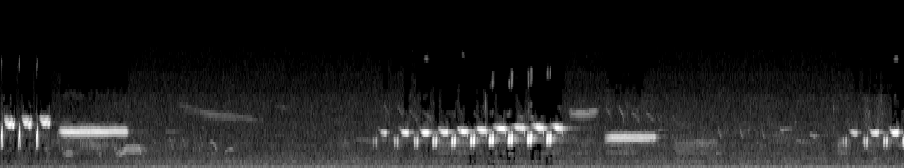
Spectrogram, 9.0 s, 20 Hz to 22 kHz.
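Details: Town-dwelling Yellowhammer recorded in Wittlich in 2019, repeating its song: brisk trains of high, buzzy repeated notes each capped by a long steady drawn-out note, sung three times with short pauses.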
